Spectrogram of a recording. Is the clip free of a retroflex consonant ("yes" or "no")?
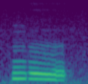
yes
